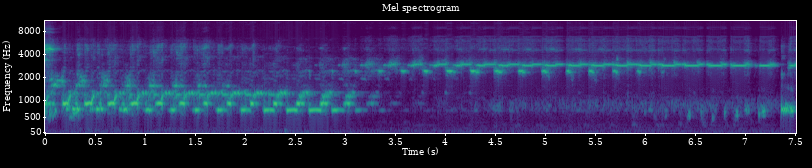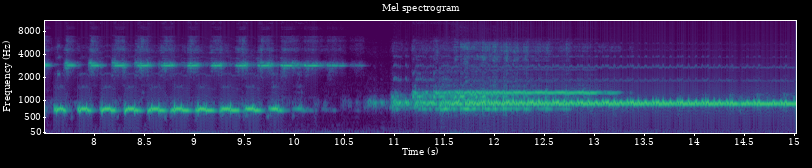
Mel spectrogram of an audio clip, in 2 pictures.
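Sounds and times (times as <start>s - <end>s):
rapid high-pitched phone beeps: 0.0s - 3.4s, 4.6s - 10.8s
lower pulsing beeps: 0.0s - 10.9s.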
